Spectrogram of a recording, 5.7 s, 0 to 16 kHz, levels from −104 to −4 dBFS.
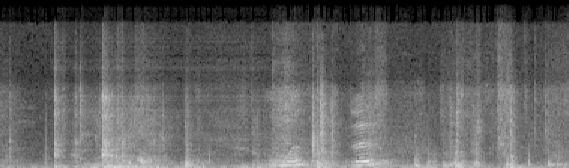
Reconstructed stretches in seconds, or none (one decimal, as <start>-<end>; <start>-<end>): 0.5-2.7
